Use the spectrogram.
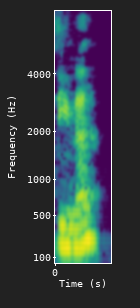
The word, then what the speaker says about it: Deanna: It's pronounced Dina.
